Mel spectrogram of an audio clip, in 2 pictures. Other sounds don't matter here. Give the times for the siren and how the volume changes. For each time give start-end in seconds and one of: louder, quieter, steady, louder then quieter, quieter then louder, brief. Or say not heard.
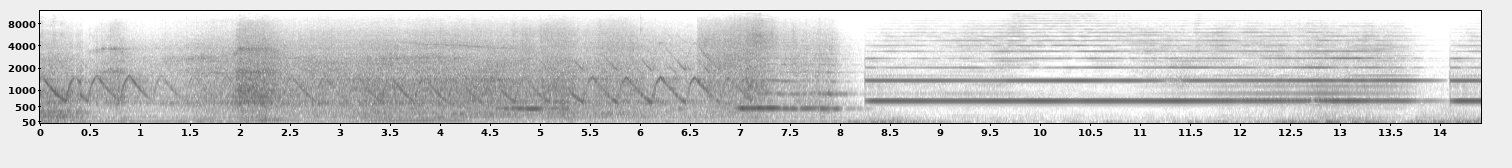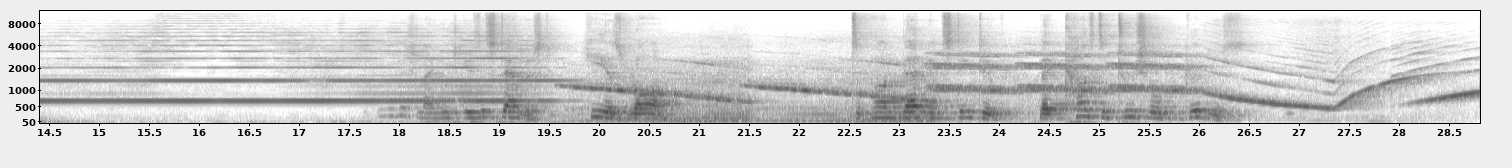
0.0-28.7 steady.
